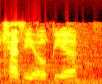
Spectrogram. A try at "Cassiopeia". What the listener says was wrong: Seemed like you added another syllable.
